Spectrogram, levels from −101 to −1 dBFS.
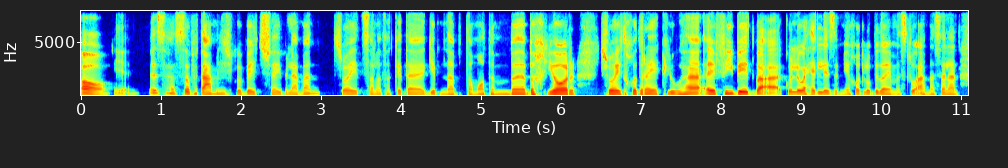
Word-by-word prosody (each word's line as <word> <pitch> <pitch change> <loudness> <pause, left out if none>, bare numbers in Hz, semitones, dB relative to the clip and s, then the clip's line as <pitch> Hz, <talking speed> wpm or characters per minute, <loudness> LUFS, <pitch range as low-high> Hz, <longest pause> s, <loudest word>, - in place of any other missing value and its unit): آه، 200 -1 +5
يعني 215 -1 -12
أصحي 230 -2 -2
الصبح 205 0 0
تعمل 180 -2 +1
ش 165 - -7
كوباية 165 +1 -4
الشاي 165 -1 -2
بلَبن، 170 +8 -6 0.2
شوية 165 -2 -3
سَلطة 160 -1 -3
كده، 155 -1 -3
جبنة 155 0 -5
بطماطم 150 0 -7
ب 145 0 +3
بخيار 155 +1 +6 0.3
شوية 160 -1 +4
خُضرة 160 - -1
ياكلوها، 145 - +2
آآ - - +6
في 200 +5 0
بيض 180 -2 +6
بقى - - +4
كلّ 175 -2 -1
واحد 160 -1 0
لازم 155 -1 -2
ياخُد 150 +1 -7
له 155 - -3
بيضاية 150 +1 -2
مسلوقة 150 0 -3
مثلًا، 150 0 -4
160 Hz, 170 wpm, -22 LUFS, 150-175 Hz, 0.3 s, بخيار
